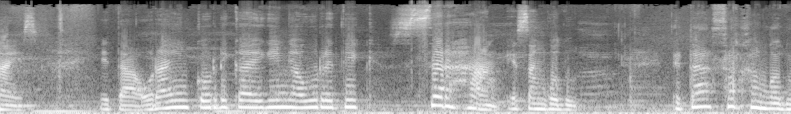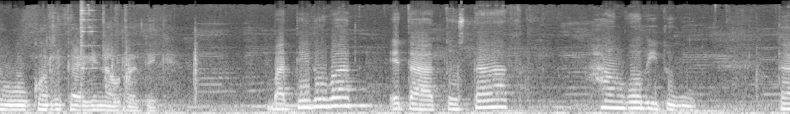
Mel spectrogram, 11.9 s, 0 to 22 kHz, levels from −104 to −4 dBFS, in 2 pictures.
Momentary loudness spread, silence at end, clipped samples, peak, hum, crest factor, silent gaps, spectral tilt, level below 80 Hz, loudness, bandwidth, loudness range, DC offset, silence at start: 15 LU; 0 s; 7%; 0 dBFS; none; 8 dB; none; -5.5 dB/octave; -18 dBFS; -7 LUFS; over 20 kHz; 3 LU; under 0.1%; 0 s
